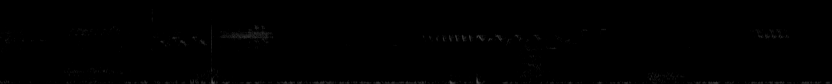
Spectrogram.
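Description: Faint birdsong: small birds giving short high chirps and quick rattling trills every second or two, with a few faint clicks.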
